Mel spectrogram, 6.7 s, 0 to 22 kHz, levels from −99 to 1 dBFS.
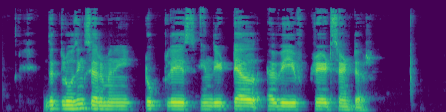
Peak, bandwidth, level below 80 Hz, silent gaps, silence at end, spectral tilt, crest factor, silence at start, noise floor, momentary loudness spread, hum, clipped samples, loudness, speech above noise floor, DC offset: -2 dBFS; 16.5 kHz; -60 dBFS; none; 1.15 s; -4.5 dB/octave; 16 dB; 0.4 s; -71 dBFS; 8 LU; none; under 0.1%; -17 LUFS; 54 dB; under 0.1%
